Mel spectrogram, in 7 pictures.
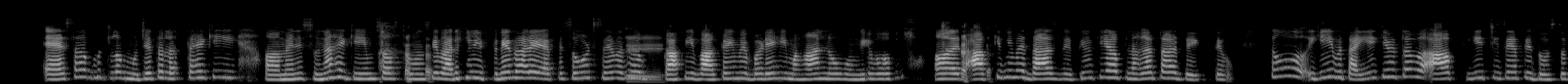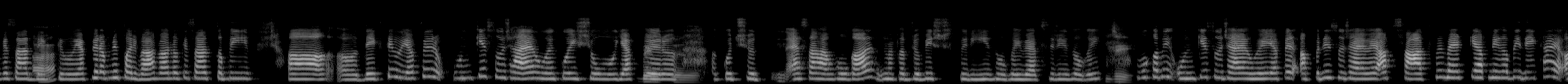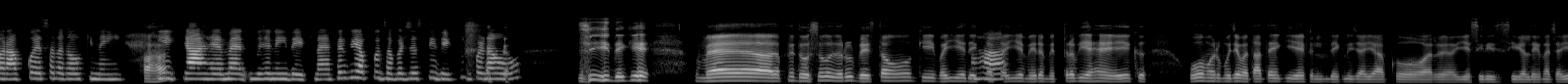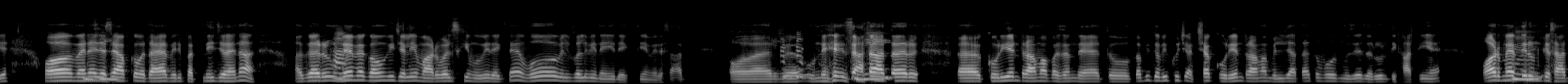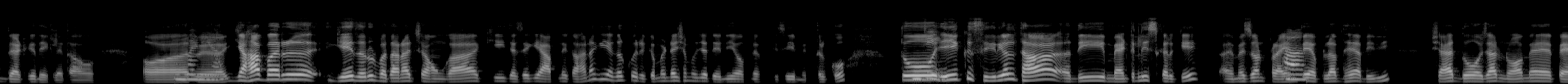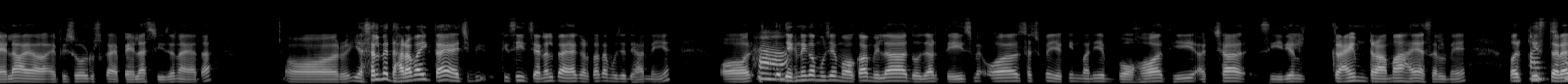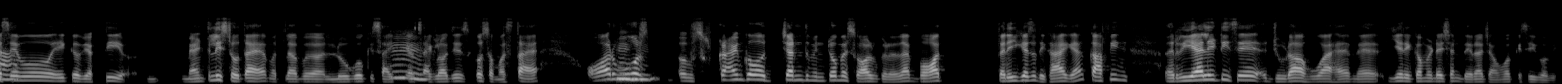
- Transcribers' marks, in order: in English: "गेम्स ऑफ़ थ्रोन्स"; chuckle; laughing while speaking: "बारे में"; in English: "एपिसोड्स"; chuckle; in English: "शो"; tapping; in English: "सीरीज़"; in English: "वेब सीरीज़"; chuckle; in English: "सीरीज़, सीरियल"; in English: "मार्वल्स"; in English: "मूवी"; chuckle; laughing while speaking: "उन्हें ज़्यादातर"; in English: "कोरियन ड्रामा"; in English: "कोरियन ड्रामा"; in English: "रिकमेंडेशन"; in English: "सीरियल"; in English: "एपिसोड"; in English: "सीज़न"; in English: "सीरियल क्राइम ड्रामा"; in English: "मेंटलिस्ट"; in English: "साइकि"; in English: "साइकोलॉजिस्ट"; in English: "क्राइम"; in English: "सॉल्व"; in English: "रियलिटी"; in English: "रिकमेंडेशन"
- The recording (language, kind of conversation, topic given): Hindi, podcast, ओटीटी पर आप क्या देखना पसंद करते हैं और उसे कैसे चुनते हैं?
